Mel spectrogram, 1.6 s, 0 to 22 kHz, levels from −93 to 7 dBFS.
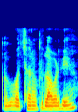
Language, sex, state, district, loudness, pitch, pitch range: Hindi, female, Bihar, Sitamarhi, -18 LUFS, 120 Hz, 115-125 Hz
